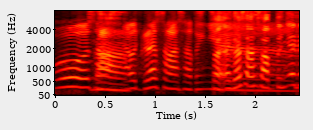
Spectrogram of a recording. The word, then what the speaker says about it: L'GRAZ: Oh, tapi namanya apa Mbak kalau kita cari Elgrass gitu? Iya, sebenarnya ini bahasa Indonesianya Elgrass karena berasal dari lemongrass tadi. Tapi kalau orang-orang asing sih bacanya Legra. Legra.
